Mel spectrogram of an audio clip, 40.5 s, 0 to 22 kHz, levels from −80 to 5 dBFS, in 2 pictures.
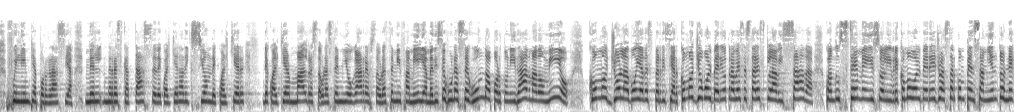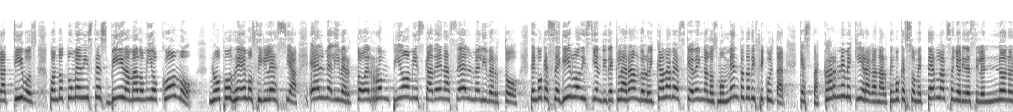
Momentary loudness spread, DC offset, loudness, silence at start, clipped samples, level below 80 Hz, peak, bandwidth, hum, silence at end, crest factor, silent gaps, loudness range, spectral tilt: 5 LU; under 0.1%; -20 LUFS; 0 s; under 0.1%; -64 dBFS; -6 dBFS; 11.5 kHz; none; 0 s; 14 dB; none; 2 LU; -3.5 dB/octave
